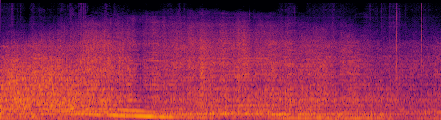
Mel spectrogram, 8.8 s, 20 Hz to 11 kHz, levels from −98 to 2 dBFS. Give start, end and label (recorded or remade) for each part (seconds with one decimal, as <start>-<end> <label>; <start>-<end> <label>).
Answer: 0.0-1.3 remade; 1.3-2.5 recorded; 2.5-8.8 remade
